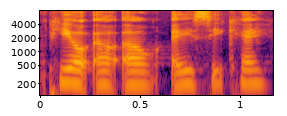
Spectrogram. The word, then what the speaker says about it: Pollack: Hunter Pollack, I don't know how you pronounce his last name. Pollack.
